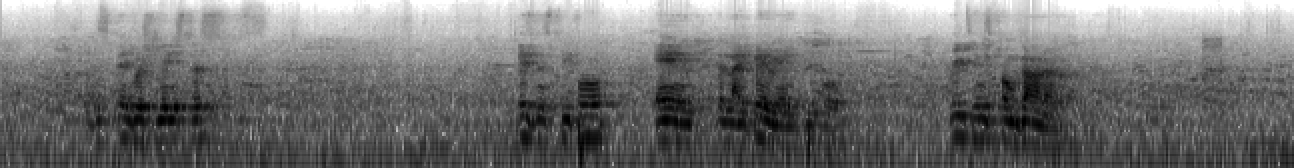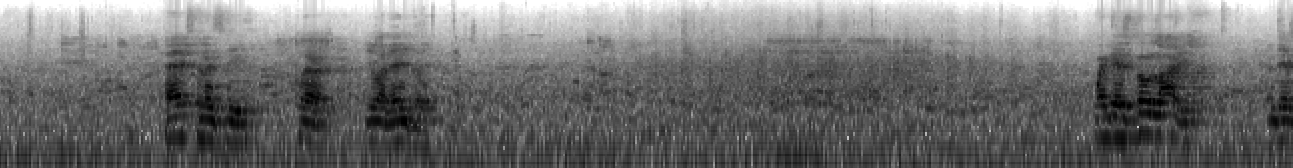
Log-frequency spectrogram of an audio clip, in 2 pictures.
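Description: A man speaks into a microphone over loudspeakers outdoors, in short bursts with pauses.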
